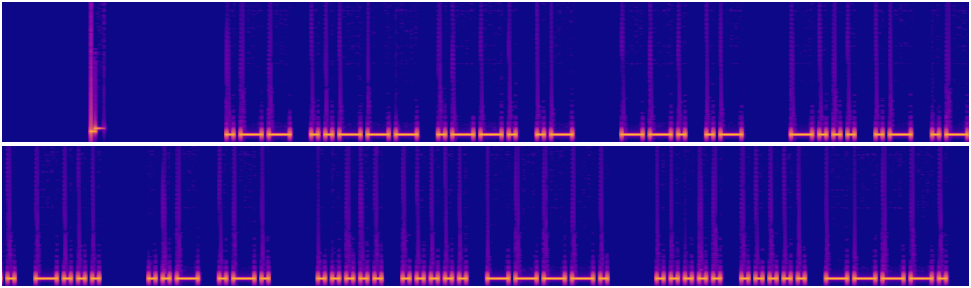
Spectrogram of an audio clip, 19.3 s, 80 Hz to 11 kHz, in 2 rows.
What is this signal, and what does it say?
Morse code, heard as a keyed tone, about 17 wpm, 700 Hz. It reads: W2PA GA BARB UR 559 559
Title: SOTA QSO Practice 17wpm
